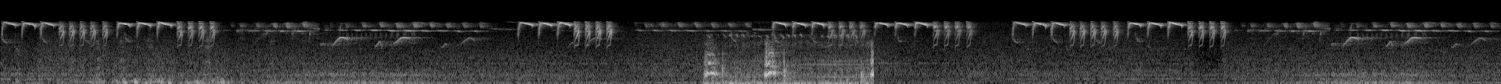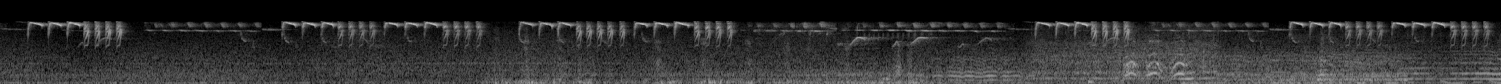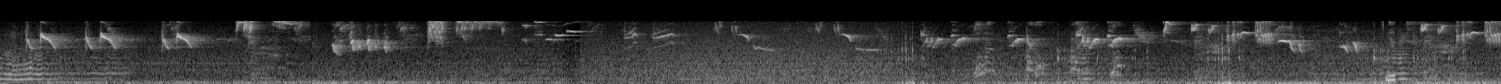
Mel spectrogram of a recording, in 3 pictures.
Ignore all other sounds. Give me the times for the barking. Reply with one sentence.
The barking can be heard from 7.0 to 8.8 s, from 26.0 to 27.8 s and from 39.5 to 41.4 s.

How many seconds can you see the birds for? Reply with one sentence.
You can hear the birds for 45 seconds altogether.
